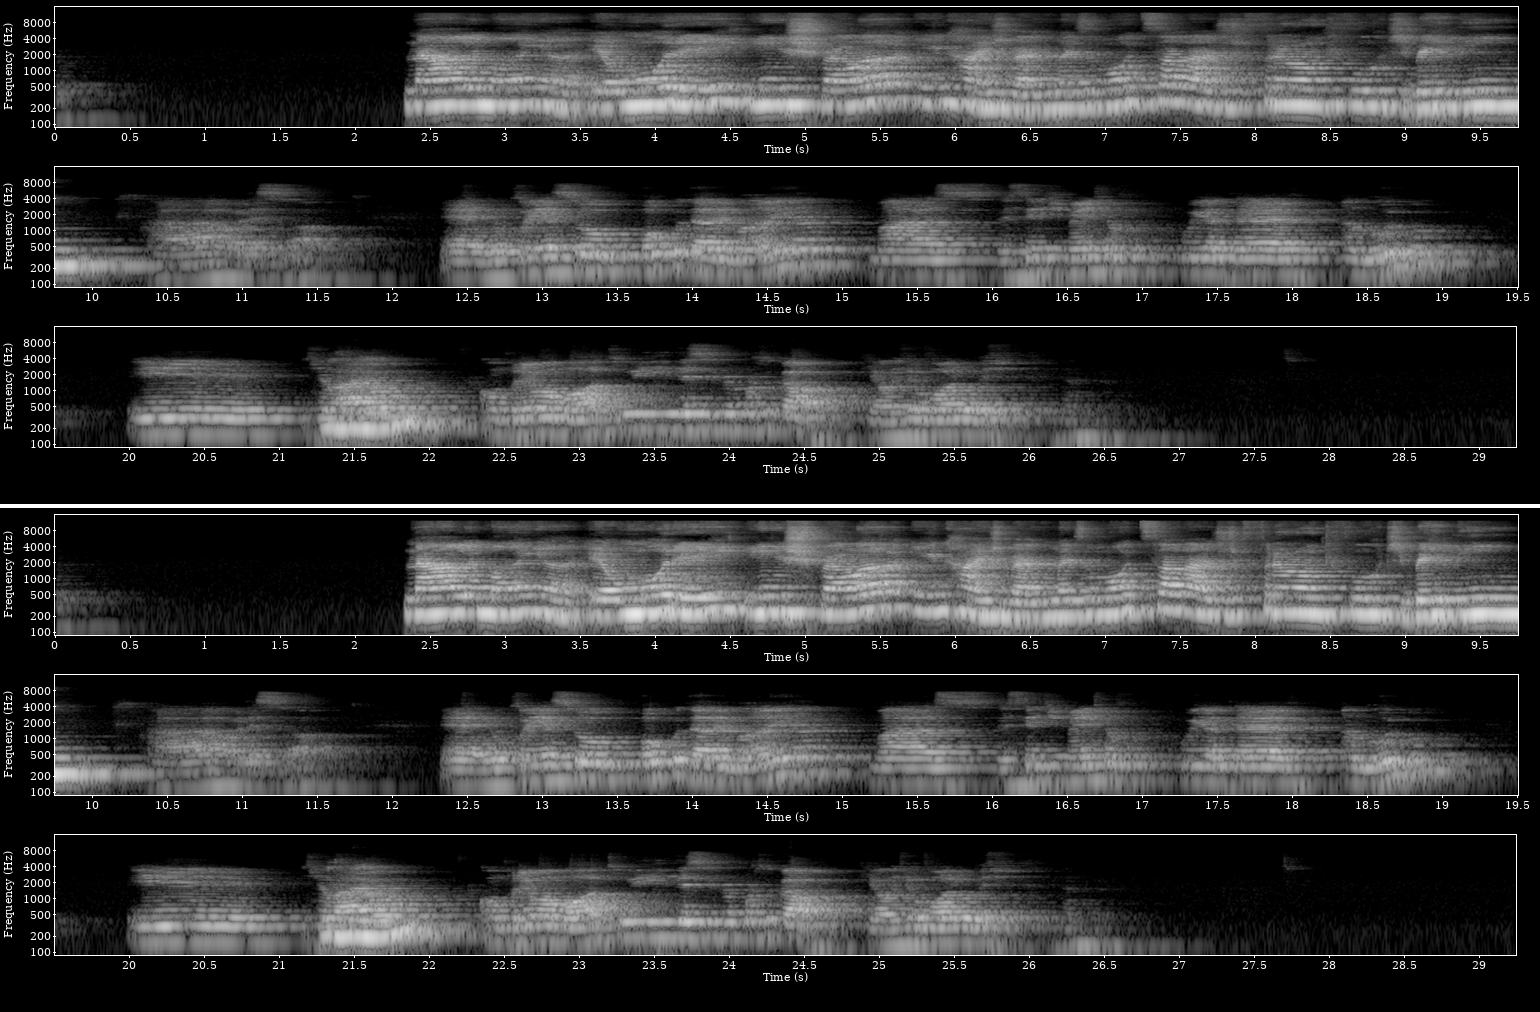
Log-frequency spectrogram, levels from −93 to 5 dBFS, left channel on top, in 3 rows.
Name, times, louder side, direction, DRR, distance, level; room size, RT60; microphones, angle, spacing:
voice 1, 2.3-10.1 21.3-21.9, right 3 dB, 80° right, 0 dB, 0.5 m, -21 dB
voice 2, 10.4-11.5 12.3-14.8 15.2-16.9 17.3-18.0 18.3-18.9 20.0-20.8 21.1-21.8 22.3-24.6 24.9-25.8 26.2-26.3, right 1 dB, 35° right, -6 dB, 1.4 m, -30 dB
5.5 x 3.3 x 2.3 m, 1.0 s
head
